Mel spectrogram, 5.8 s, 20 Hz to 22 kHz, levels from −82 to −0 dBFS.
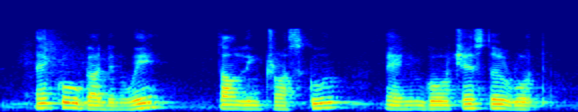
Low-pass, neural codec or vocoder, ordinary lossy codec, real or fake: none; codec, 16 kHz, 6 kbps, DAC; none; fake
